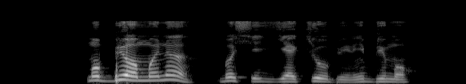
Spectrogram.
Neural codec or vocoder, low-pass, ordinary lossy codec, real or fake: none; none; none; real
